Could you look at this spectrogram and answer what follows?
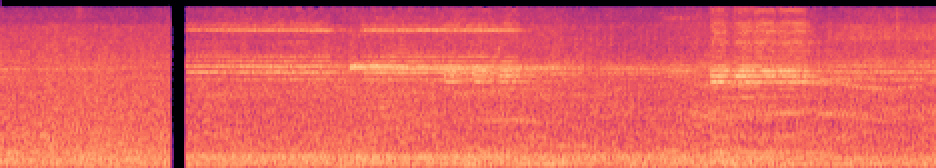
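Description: Dense city street traffic: a steady wash of engine and road noise with vehicle horns honking, once about two and a half seconds in and again near the end. The sound cuts out for an instant just over a second in.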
